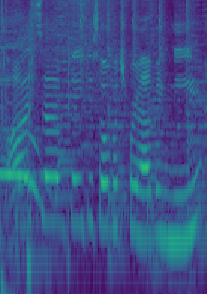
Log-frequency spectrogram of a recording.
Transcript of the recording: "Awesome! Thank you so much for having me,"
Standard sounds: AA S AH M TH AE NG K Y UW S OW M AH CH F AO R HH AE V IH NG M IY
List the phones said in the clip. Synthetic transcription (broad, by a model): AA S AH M T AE NG K Y UW S OW M AH CH F AO R HH AE V IH NG M IY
